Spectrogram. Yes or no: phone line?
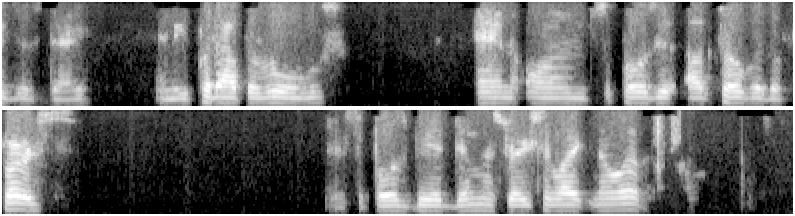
yes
